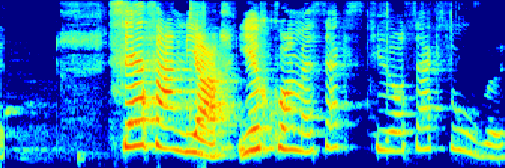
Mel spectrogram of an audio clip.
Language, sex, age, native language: Icelandic, male, 11, Icelandic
